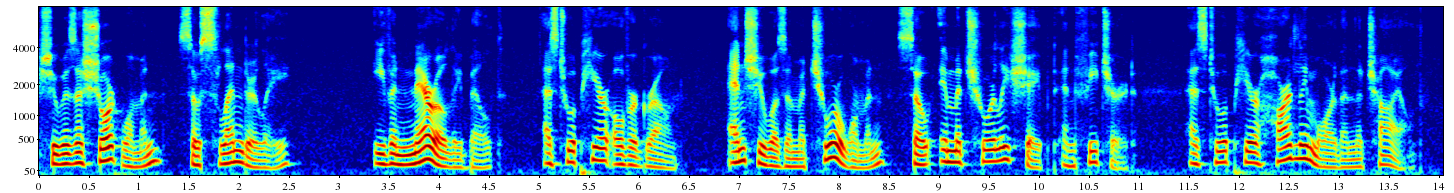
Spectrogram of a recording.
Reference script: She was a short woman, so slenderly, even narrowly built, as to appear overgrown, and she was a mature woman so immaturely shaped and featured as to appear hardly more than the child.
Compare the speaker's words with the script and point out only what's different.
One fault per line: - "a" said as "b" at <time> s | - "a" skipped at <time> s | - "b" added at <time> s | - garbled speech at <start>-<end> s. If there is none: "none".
none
